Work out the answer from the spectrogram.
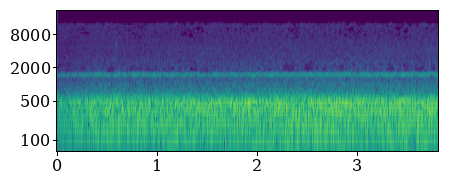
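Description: A specialists' recreation of the mysterious worldwide hum: a steady, low droning rumble with a thin, faint higher tone riding constantly above it, unchanging and alone for the whole stretch.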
